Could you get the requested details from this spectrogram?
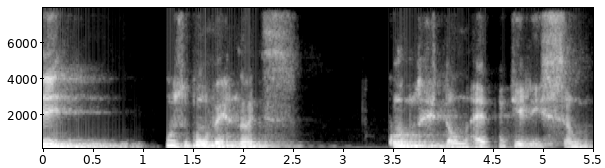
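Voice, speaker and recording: A man's somewhat breathy, very slow speech, medium in pitch with very wide pitch swings. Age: 70s. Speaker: radio host. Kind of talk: radio commentary. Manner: conversational.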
